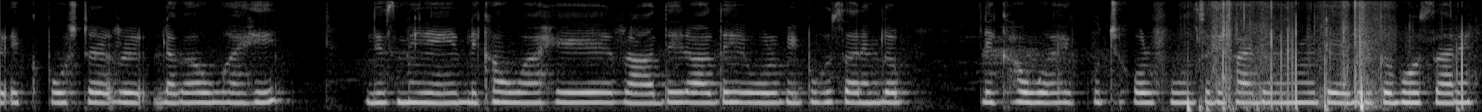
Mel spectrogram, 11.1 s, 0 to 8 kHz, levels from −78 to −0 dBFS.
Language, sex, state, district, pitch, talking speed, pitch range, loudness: Hindi, female, Rajasthan, Churu, 265 Hz, 175 wpm, 260-270 Hz, -26 LUFS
